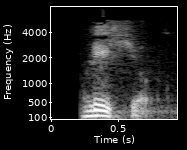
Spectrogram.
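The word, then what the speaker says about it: Horatio: なぜこのことに触れるかというと、このフィリップ・ポール・ブリスという人、それからこの 520 番を作った、ホラティオ・スパッフォードという人ですね、作詞者の方。ホレイシオと読むことも思いますが、スパッフォード。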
